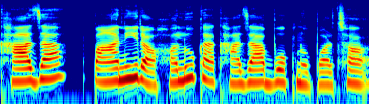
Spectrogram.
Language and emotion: Nepali, neutral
